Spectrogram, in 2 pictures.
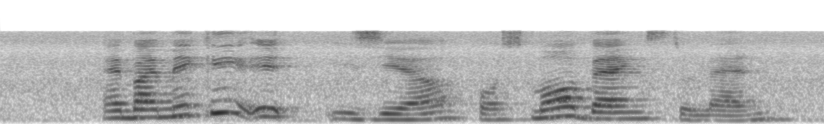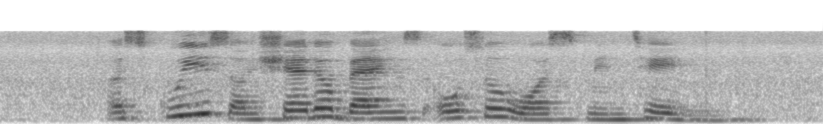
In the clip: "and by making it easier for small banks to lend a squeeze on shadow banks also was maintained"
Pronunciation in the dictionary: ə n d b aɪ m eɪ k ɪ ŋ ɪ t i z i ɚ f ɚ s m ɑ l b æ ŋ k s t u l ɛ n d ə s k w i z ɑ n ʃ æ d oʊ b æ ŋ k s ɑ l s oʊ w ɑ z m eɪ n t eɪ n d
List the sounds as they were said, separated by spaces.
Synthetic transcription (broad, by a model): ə n b aɪ m eɪ k ɪ ŋ ɪ t i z i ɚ f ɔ s m ɑ l b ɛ ŋ k s t u l ɛ n d ə s k w i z ɑ n ʃ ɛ d oʊ b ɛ ŋ k s ɑ l s oʊ w ɑ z m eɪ n t eɪ n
